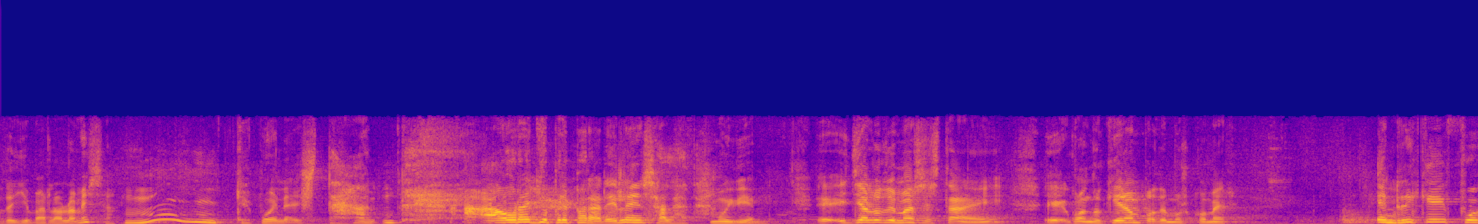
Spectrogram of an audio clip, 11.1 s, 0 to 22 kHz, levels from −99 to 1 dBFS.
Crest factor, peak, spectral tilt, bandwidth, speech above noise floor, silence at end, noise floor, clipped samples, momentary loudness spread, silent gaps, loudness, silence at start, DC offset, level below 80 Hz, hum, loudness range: 16 dB; -4 dBFS; -4 dB/octave; 11 kHz; 27 dB; 0 s; -48 dBFS; under 0.1%; 11 LU; none; -21 LUFS; 0 s; under 0.1%; -56 dBFS; none; 6 LU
